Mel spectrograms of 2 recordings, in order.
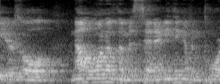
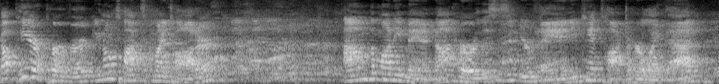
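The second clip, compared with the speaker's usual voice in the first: louder, higher mock-angry dad; protective scolding; 6 semitones higher, 3 dB louder than usual. Dad confronting creepy clerk, loud mock-angry scolding. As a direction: bark it like a protective father.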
